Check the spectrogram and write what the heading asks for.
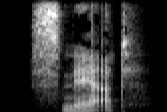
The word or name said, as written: snert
